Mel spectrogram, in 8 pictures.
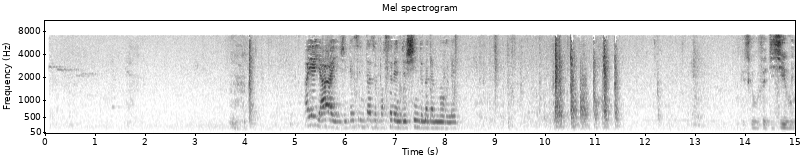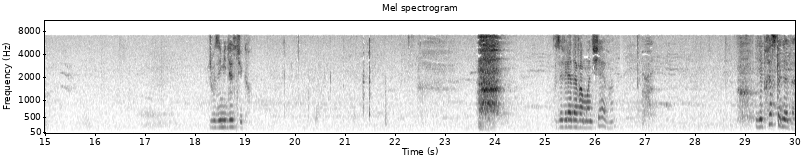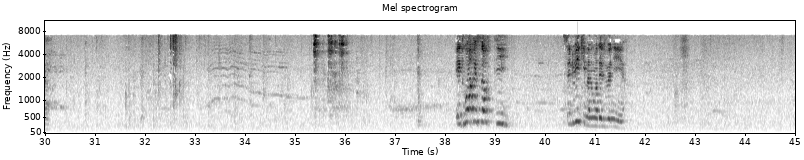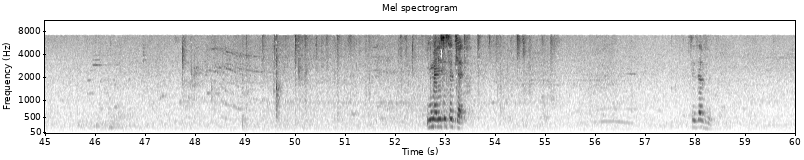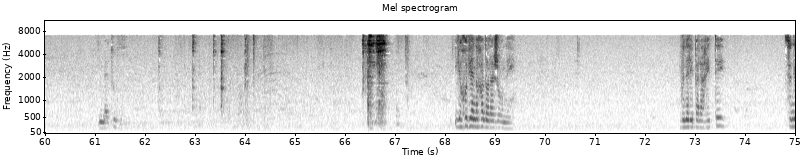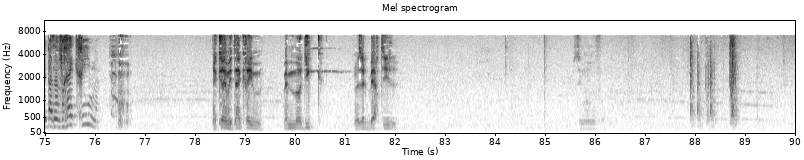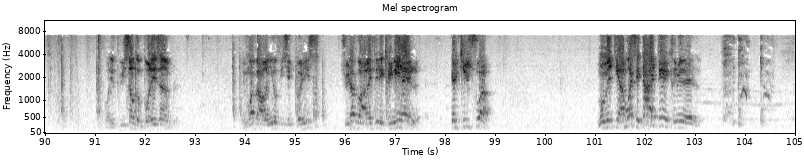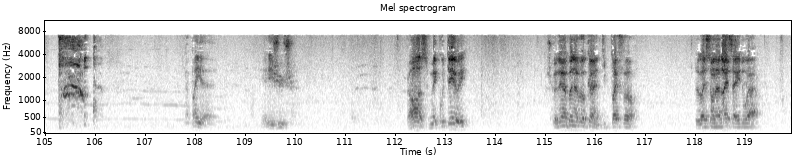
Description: Nous vous offrons en complète EXCLUSIVITE, les dialogues du films en MP3 où Dorothée est présente.
Dorothée et Philippe Noiret (3)       : 2 mn 13 (524kb)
